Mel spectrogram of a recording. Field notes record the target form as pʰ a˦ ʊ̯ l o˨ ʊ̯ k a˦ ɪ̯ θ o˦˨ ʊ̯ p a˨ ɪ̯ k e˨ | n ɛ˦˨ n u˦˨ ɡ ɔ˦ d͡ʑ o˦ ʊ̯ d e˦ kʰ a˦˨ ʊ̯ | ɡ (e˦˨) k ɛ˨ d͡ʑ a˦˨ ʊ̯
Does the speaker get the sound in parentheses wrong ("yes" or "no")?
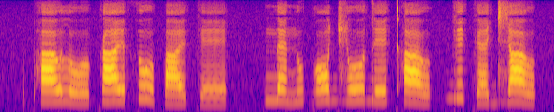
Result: no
